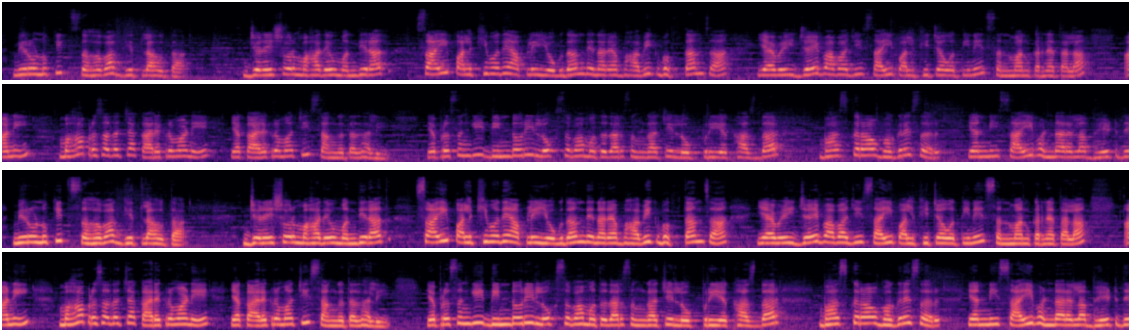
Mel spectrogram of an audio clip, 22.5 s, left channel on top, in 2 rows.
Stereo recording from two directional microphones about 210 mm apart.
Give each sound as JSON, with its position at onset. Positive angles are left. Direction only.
{"t": 0.1, "sound": "a woman's voice", "side_deg": -35}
